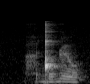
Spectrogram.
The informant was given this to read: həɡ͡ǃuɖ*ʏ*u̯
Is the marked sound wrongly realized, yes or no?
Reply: no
